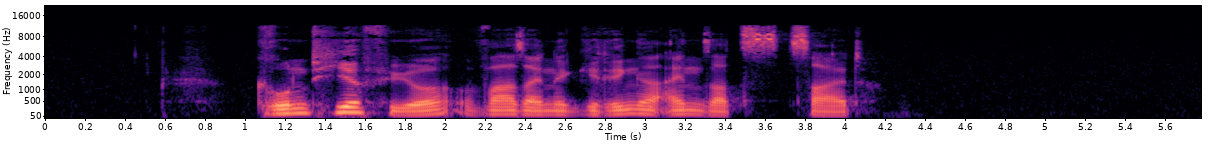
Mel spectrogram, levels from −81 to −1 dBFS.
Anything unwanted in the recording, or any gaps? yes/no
no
